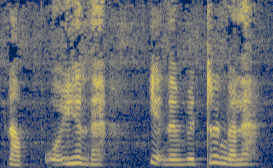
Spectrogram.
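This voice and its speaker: A woman's voice: extremely high pitch, fairly even intonation, quick pace. A woman voicing an anxious but firm young wife who scolds and worries. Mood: worried.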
